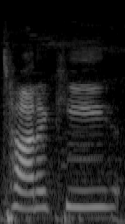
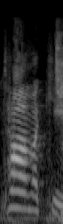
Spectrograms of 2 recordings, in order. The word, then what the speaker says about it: Tamaki: I think Tanaki, right? That's how you pronounce her name? Tamaki. Tamaki, excuse me.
